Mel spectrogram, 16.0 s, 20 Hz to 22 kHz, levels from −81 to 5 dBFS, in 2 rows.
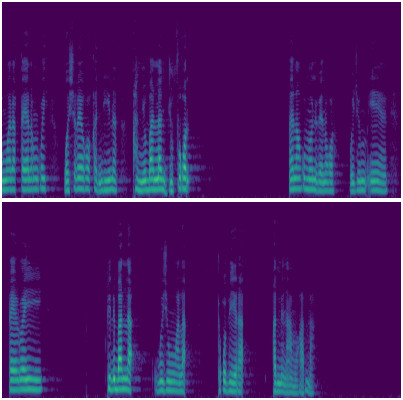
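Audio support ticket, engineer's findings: Listened through the speech clip and nothing stood out; no findings to log.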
